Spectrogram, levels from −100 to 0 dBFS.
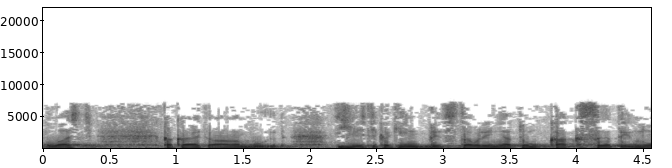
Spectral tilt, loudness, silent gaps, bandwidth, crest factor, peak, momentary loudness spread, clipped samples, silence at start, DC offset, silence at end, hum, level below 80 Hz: -6.5 dB/octave; -19 LUFS; none; 7.4 kHz; 16 dB; -2 dBFS; 9 LU; under 0.1%; 0 s; under 0.1%; 0 s; none; -42 dBFS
